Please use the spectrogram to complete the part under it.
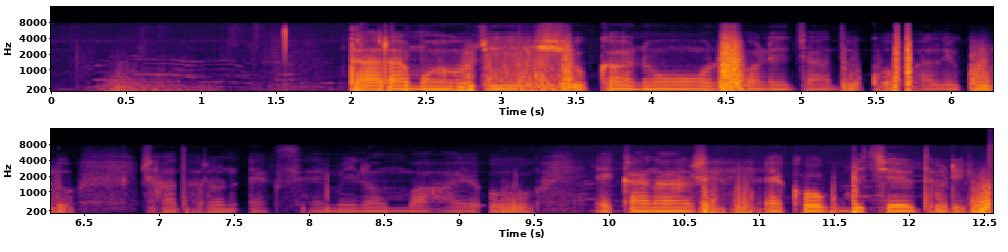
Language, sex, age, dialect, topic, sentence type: Bengali, male, 18-24, Rajbangshi, agriculture, statement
